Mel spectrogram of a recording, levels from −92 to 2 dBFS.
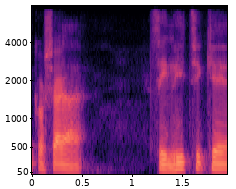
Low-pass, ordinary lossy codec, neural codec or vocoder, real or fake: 7.2 kHz; none; codec, 16 kHz, 0.8 kbps, ZipCodec; fake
